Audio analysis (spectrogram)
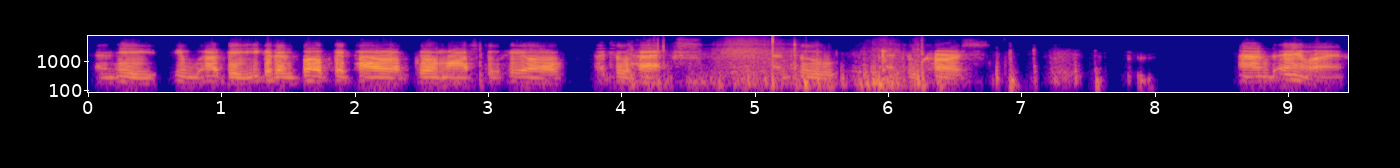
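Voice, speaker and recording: A crude goblin raider , voiced by a man, tells his tale in broken grammar, full of mocking insults and stumbling repeats. The voice sits fairly low. It comes through a dull, lo-fi recording. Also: flat delivery, measured pace, long pauses, background noise. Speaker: roleplayer telling a story in character. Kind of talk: in-character storytelling.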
